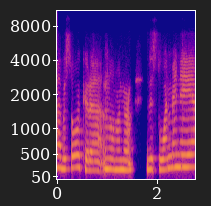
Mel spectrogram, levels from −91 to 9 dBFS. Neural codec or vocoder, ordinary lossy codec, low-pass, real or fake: codec, 16 kHz, 1 kbps, X-Codec, HuBERT features, trained on balanced general audio; Opus, 24 kbps; 7.2 kHz; fake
